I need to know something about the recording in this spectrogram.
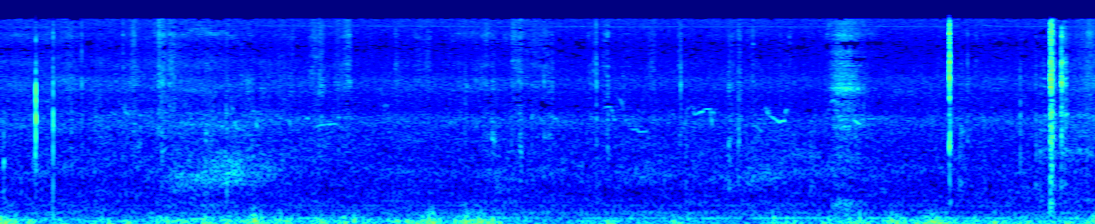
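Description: A few light plastic clicks as an RC boat's parts and its pistol-grip transmitter are handled, over a steady low outdoor rumble.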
